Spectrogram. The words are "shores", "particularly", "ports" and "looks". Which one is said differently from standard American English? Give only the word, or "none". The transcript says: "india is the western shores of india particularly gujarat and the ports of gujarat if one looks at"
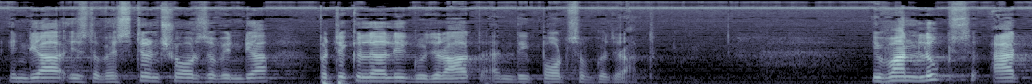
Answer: none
